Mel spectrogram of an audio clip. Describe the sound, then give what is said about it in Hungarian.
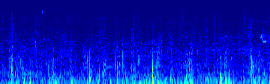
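Many hooves of a herd of cattle, including small calves, clatter irregularly on a hard road as a herdsman drives them aside to clear the way, a dense overlapping shuffle of animals walking past, with faint background murmur. “Talán lehet hallani. A gulyás már tereli őket, hogy elférjünk az úton.”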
